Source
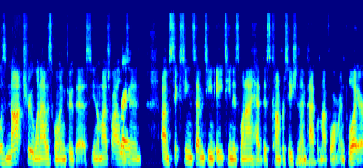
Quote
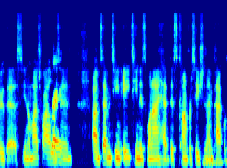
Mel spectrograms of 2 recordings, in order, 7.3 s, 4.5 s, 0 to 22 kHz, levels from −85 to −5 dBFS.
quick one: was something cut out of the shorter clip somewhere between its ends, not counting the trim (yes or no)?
yes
